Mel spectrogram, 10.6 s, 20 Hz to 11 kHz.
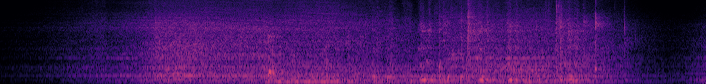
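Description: MBM Aerocut G2 programmable paper finisher running as sheets feed through: a steady mechanical whir with a low hum and several sharp clicks. It fades in over the first two seconds and fades out near the end.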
